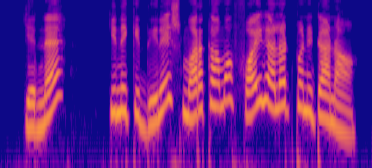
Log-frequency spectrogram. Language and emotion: Tamil, surprised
